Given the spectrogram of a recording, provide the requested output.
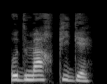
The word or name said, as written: Audemars Piguet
